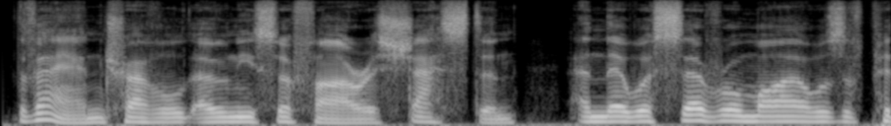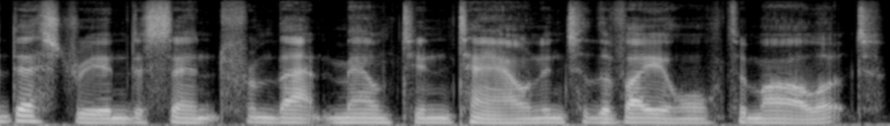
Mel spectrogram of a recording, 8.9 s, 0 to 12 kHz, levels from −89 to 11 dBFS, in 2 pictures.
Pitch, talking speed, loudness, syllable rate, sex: 115 Hz, 170 wpm, -16 LUFS, 4.7 syllables/s, male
